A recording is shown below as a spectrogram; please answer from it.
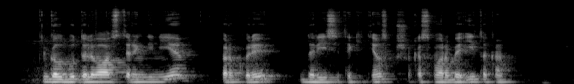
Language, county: Lithuanian, Vilnius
